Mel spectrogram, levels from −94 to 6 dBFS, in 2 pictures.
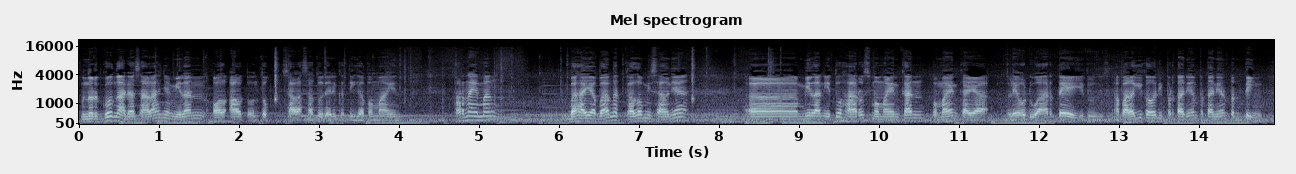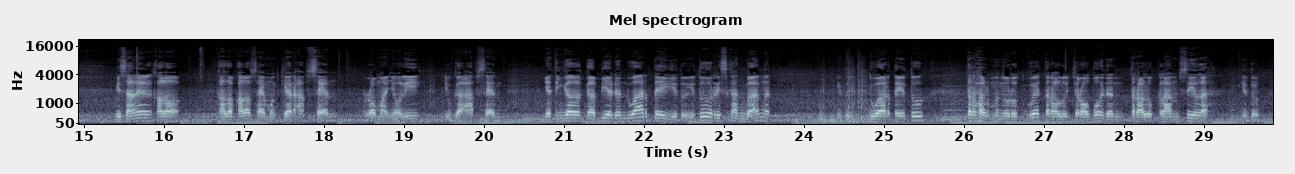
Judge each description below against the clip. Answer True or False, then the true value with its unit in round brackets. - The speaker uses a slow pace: False (135 wpm)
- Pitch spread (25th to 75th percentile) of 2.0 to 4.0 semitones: False (5.5 semitones)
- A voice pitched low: True (120 Hz)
